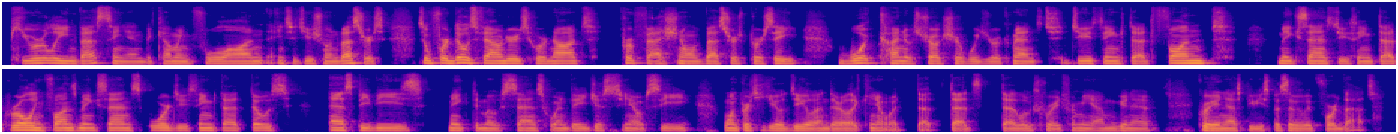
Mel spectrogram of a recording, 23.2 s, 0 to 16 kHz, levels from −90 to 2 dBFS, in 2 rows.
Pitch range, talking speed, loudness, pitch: 110-125 Hz, 210 wpm, -30 LUFS, 115 Hz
